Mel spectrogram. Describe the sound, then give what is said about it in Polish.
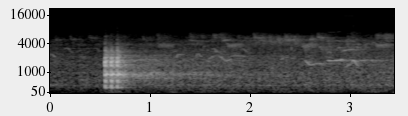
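A woodpecker hammers out a short, rapid burst of drumming on a lamp post, the strikes leaving a brief metallic ring, followed by soft bird calls over a low outdoor hum. “Bębnienie dzięcioła w latarnię, ale też i oczywiście gdzieś tam wysoko w konary drzew.”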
